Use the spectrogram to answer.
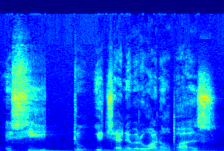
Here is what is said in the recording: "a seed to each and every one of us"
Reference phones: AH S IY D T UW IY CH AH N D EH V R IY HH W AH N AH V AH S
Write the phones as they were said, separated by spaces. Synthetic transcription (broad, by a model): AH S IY T UW IY CH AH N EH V IY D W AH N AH P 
